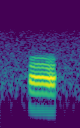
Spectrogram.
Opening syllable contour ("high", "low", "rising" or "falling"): low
